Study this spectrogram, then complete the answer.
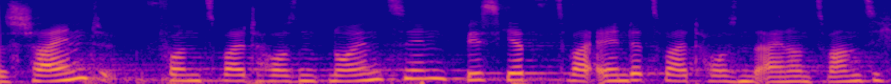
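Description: A woman speaks with ordinary pitch variation. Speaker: local councillor. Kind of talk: council speech. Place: meeting room. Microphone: podium.

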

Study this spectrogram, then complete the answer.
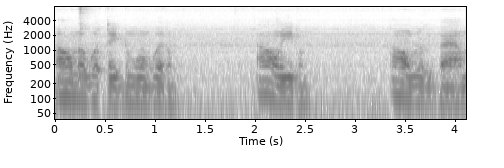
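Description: Over light background noise, a man with a very deep, low pitch talks in fairly even intonation. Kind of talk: casual cooking tutorial. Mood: relaxed, amused. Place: kitchen. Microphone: phone near.

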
